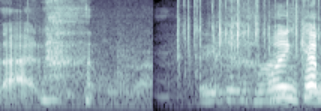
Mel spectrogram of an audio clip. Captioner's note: laughs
